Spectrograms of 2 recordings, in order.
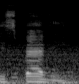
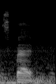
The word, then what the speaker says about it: Spavvy: It's just simply spavvy. Like that's how you say it, spavvy.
